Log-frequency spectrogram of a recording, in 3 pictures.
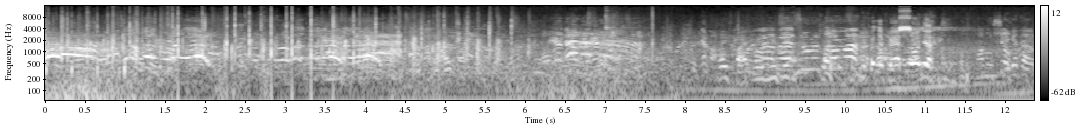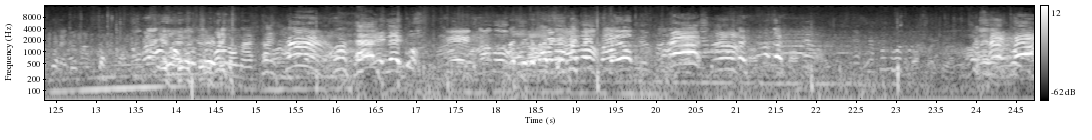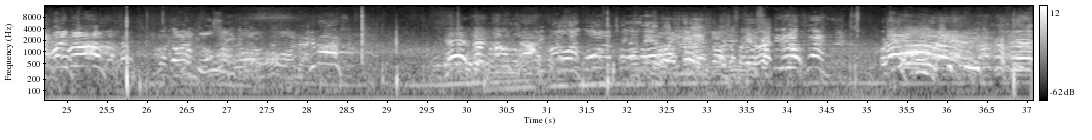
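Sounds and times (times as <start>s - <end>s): men shouting: 35.2s - 37.0s.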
